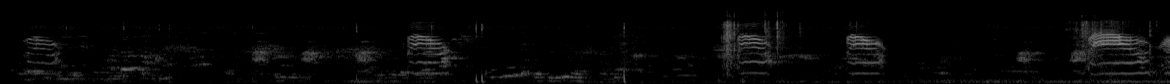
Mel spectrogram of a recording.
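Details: A black and white female cat, said to always hate having her photo taken, gives repeated drawn-out, wavering meows, several loud ones spaced a few seconds apart, with a person talking softly between them indoors.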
